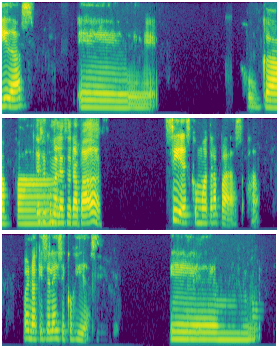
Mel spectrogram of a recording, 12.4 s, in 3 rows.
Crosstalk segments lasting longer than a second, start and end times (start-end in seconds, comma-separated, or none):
none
